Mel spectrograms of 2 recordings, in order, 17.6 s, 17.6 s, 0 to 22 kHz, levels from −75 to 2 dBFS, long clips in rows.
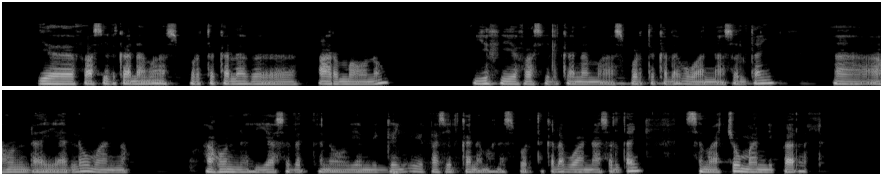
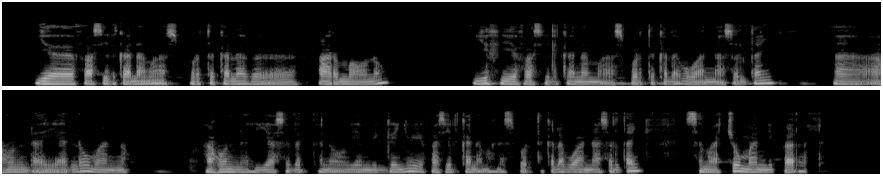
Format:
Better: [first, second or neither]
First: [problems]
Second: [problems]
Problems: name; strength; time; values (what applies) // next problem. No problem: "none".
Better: second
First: noise reduction (neural mask model DeepFilterNet 3)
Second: none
